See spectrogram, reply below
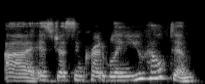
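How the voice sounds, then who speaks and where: A woman's voice: medium pitch, expressive, fairly quick, breathy edge. A woman moderating a panel in an encouraging, affirming manner.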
